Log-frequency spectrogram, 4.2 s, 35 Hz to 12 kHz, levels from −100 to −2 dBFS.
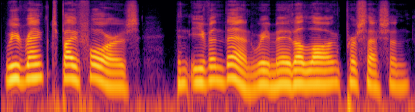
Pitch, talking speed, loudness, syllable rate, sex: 160 Hz, 175 wpm, -17 LUFS, 4.4 syllables/s, male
